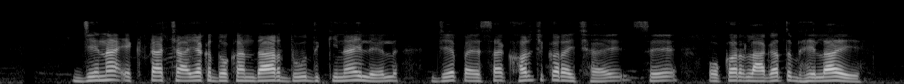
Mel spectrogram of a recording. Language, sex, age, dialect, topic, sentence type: Maithili, male, 18-24, Eastern / Thethi, banking, statement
